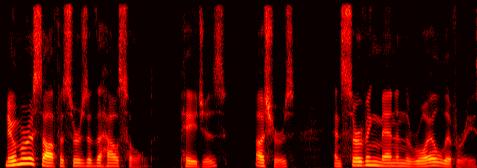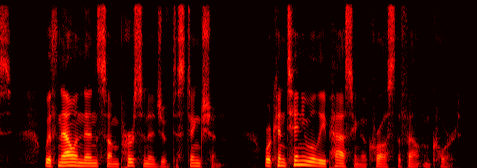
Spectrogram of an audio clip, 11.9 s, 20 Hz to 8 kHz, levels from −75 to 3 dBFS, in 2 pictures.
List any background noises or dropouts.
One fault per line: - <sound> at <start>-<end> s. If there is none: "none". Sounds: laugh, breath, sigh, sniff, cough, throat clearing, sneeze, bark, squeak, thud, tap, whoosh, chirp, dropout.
none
